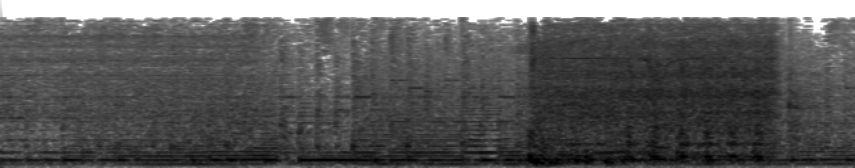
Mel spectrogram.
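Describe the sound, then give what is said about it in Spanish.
An agent outside a warehouse uses a power drill to bore a hole through the door. The drill whines steadily, its motor droning for several seconds before the grinding grows louder and harsher near the end. “En el exterior del almacén, un agente utiliza un taladro para hacer un agujero en la puerta.”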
